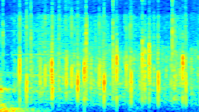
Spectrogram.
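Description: Audience applause at a school annual day function for a nursery and primary school, a dense burst of many hands clapping that starts under a trailing voice and continues steadily and fairly loud.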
